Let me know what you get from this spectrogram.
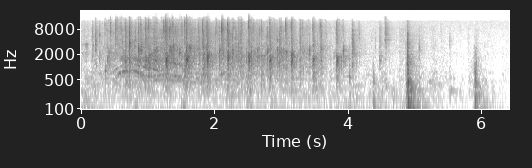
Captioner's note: audience applaud; cheers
